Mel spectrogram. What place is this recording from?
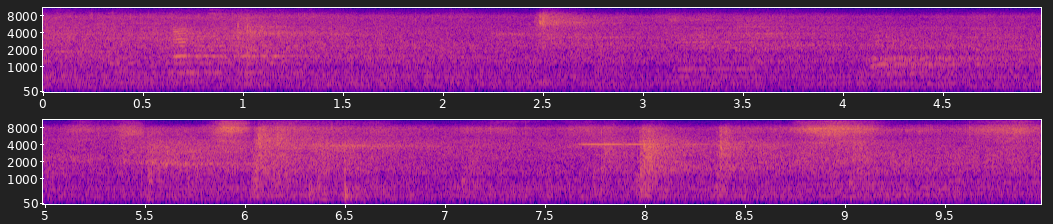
subway station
